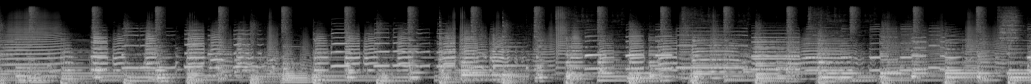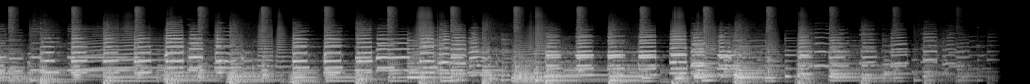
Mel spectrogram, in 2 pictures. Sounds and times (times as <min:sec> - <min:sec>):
Music: 0:00.0 - 0:20.4.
